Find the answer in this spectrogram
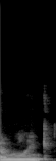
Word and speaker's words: Willink: Yeah, Willink.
